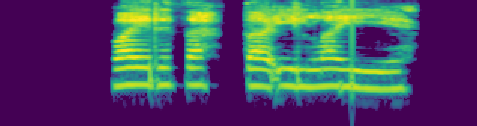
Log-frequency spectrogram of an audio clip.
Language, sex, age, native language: Icelandic, female, 9, Icelandic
